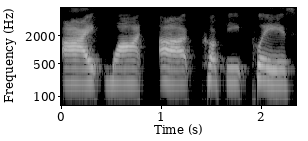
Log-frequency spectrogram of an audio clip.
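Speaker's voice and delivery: flat, mechanical, machine-like robotic monotone. Imitating a sixth grader's robotic speech: flat robotic voice. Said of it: "This robotic speech".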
